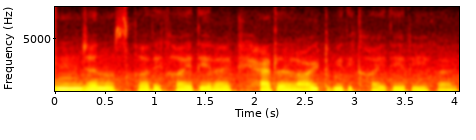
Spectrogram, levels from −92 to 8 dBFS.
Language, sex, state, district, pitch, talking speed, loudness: Hindi, female, Bihar, Vaishali, 175 Hz, 190 wpm, -16 LUFS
